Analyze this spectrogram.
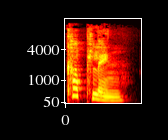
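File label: "coupling", British English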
